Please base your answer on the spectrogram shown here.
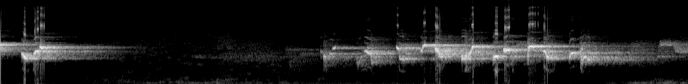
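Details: Sooty-headed bulbul song used as a lure to make other bulbuls sing quickly. A bubbly whistled phrase, a pause of about two seconds, then a rapid run of short, liquid, slurred notes with sharp clicks.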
